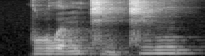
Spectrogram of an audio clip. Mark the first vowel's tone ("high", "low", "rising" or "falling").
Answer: rising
